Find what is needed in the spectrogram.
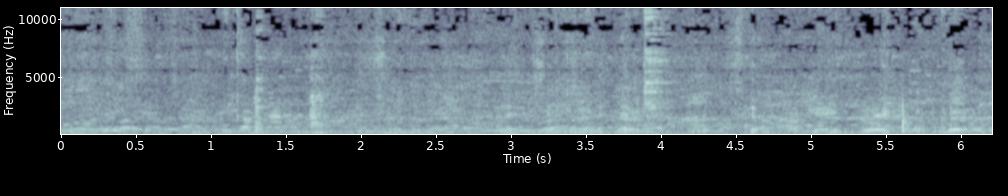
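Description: Several people talking over one another at a crowded dining table, with a few sharp clinks of glasses and dishes.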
